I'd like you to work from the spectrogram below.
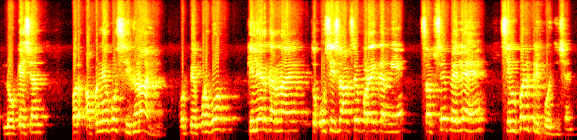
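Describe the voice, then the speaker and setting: A man's voice: sits high, sharp tone, reverberant, poor audio. A man teaching a grammar class, asking questions and then answering them himself.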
